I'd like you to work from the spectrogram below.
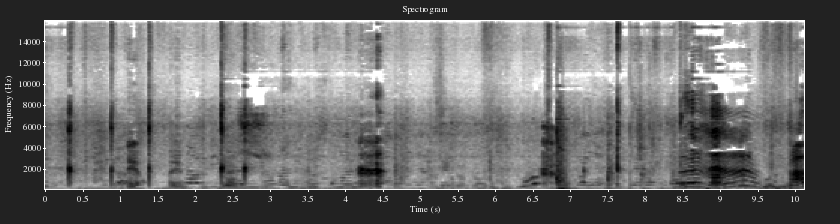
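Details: A pet black-capped lory that talks and sings chatters in speech-like phrases, breaking into rising and falling whistled notes near the end, over a soft room background.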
